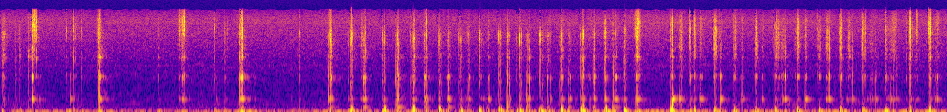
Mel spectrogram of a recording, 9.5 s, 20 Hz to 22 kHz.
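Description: Fingertips tap along the length of an empty, hollow, mint-green plastic cup held sideways in both hands. Dozens of short, dry, hollow taps fall in an irregular rhythm, sparse at first and then quicker and louder after about three seconds. Each tap has a low thump with faint ringing tones near 500 Hz and 1.3 kHz that die away almost at once.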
